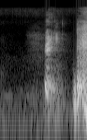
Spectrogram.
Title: Some talking then lots of Sneezing (F+M)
